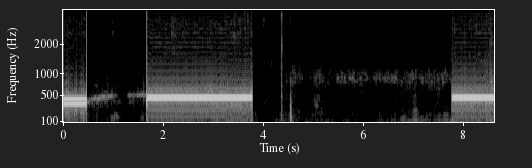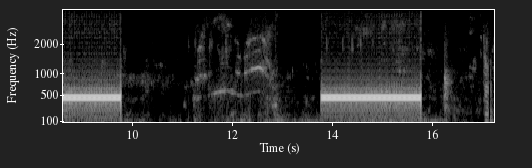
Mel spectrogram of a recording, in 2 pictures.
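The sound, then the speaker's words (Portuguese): Telephone call-transfer tones while a caller waits on the line: three long, steady, mid-pitched beeps, each lasting about two seconds and spaced evenly apart, with faint sounds on the line between them. “Peço que o senhor aguarde em linha e não desligue, que eu farei a transferência para o setor de auditoria.”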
